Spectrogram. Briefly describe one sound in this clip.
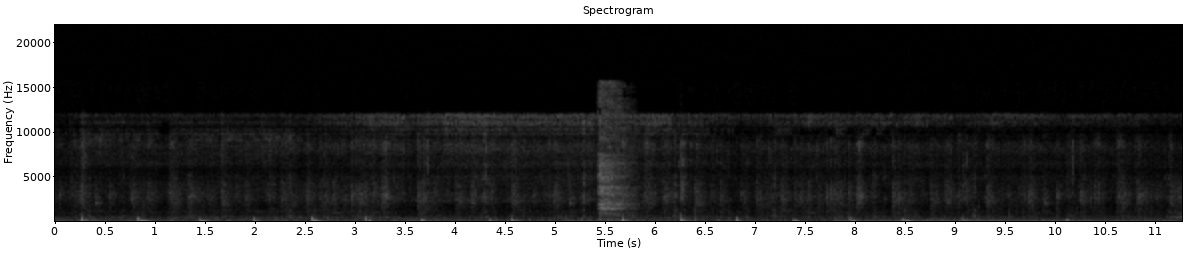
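Heavy footsteps thud steadily across a wooden floor.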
